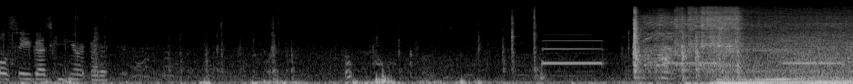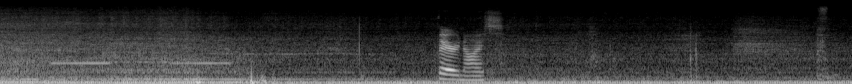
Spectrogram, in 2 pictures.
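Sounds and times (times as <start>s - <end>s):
car engine starting and idling: 5.4s - 17.0s.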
